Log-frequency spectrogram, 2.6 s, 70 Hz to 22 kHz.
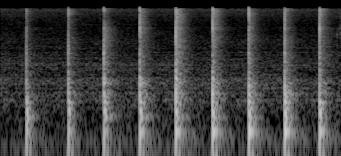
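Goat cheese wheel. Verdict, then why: Mature. A two-year-aged, 8.3 kg wheel of Darsan goat cheese made from whole goat milk, with a natural rind under a clear latex coating, is tapped ten times at a steady pace. Each tap gives a short, dull, drum-like thud centred low, with almost no bright content and a very quick decay. The dull sound marks a well-matured cheese with a soft, elastic structure.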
